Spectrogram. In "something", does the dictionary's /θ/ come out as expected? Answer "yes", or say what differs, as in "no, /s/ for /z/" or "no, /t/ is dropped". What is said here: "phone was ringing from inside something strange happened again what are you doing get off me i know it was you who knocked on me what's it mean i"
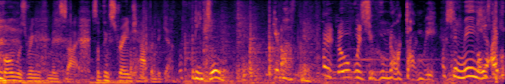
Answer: yes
